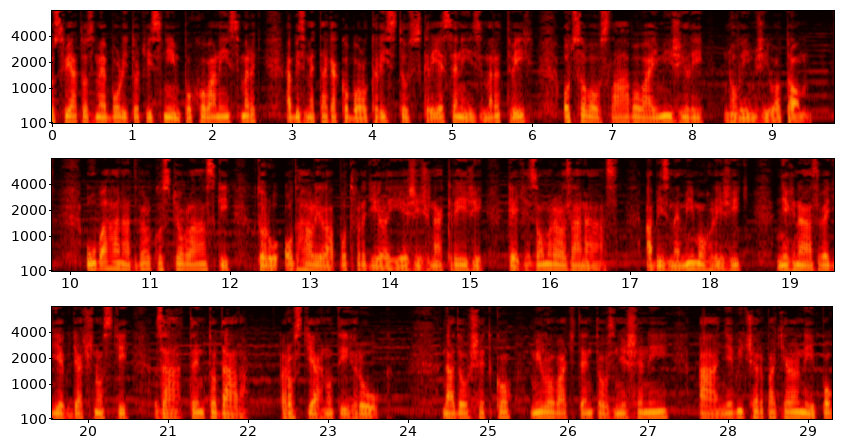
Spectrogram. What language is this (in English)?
Slovak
